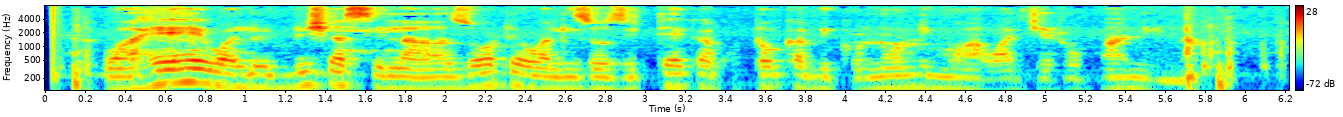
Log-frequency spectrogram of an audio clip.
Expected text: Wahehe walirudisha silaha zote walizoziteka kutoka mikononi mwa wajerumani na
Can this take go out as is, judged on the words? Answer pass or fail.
pass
